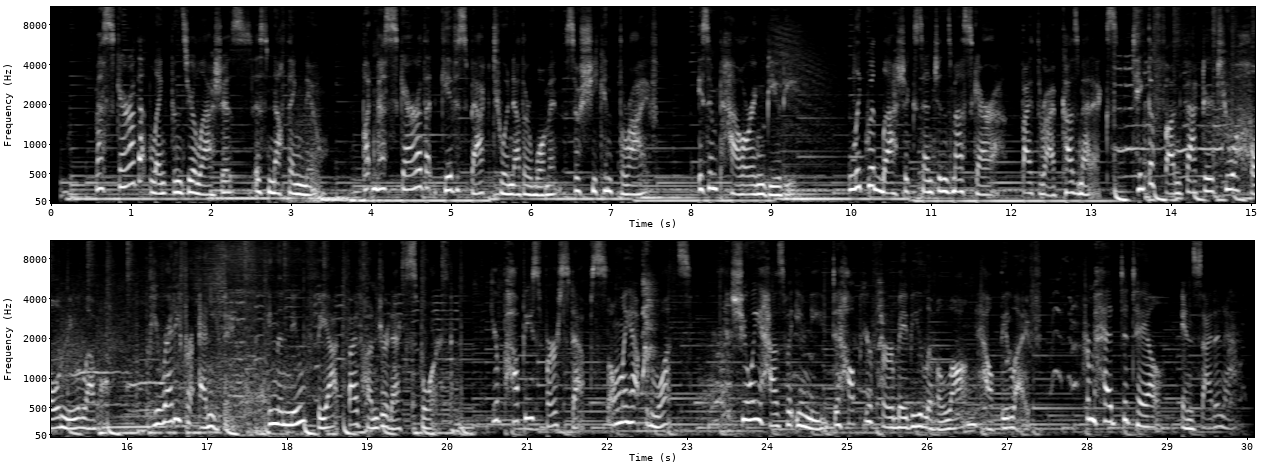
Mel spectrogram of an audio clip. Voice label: English Voice Over

